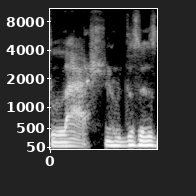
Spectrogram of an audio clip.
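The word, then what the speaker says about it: Loesch: from you know Dana I want to say Lo but apparently it's pronounced lash you know who this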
